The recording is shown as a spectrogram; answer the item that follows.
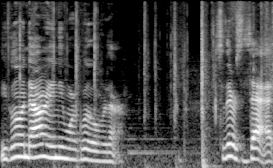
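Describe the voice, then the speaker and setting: Noticeable background noise surrounds a soft-spoken speaker. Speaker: crafting video creator. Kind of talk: tutorial. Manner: quiet.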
